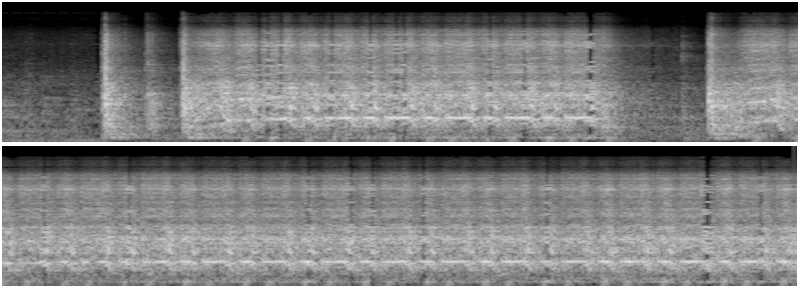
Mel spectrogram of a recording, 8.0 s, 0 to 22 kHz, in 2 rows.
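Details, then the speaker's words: Mid-90s Toro Wheel Horse riding mower engine, after drive belt replacement: catches after a short crank on full choke, runs evenly a few seconds, then dies; suspected carburetor fuel shutoff solenoid not getting power, starving it of fuel. "No, what might be going on is that if the carburetor has a fuel shutoff, it's probably the fuel shutoff not getting power. So it's only using whatever fuel's in there and it disappears."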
